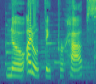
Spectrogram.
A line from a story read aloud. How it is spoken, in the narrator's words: he mimicked savagely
